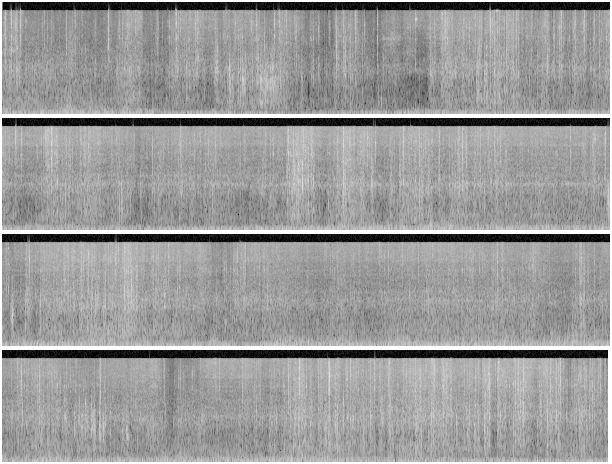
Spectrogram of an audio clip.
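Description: Mountain bike descending a dirt singletrack at speed: steady wind rumble on the action camera's microphone, with tyre noise on the trail and scattered knocks and rattles from the bike over bumps.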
